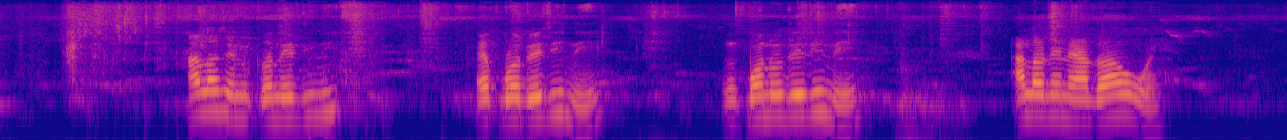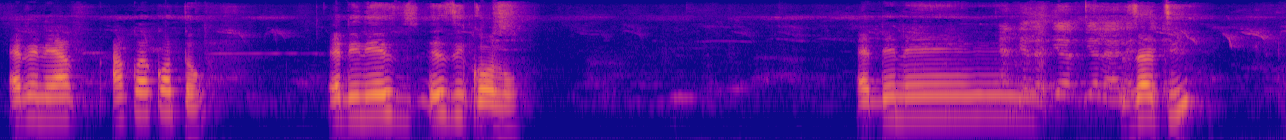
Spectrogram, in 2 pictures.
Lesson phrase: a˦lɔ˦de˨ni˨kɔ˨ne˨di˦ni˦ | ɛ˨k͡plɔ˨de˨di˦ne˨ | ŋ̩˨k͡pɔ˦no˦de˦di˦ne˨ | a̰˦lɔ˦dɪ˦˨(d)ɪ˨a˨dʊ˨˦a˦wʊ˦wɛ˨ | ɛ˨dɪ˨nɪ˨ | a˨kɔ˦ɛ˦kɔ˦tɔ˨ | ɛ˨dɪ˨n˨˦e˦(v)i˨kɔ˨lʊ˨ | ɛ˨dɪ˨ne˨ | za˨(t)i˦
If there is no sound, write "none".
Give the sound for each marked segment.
n, z, t

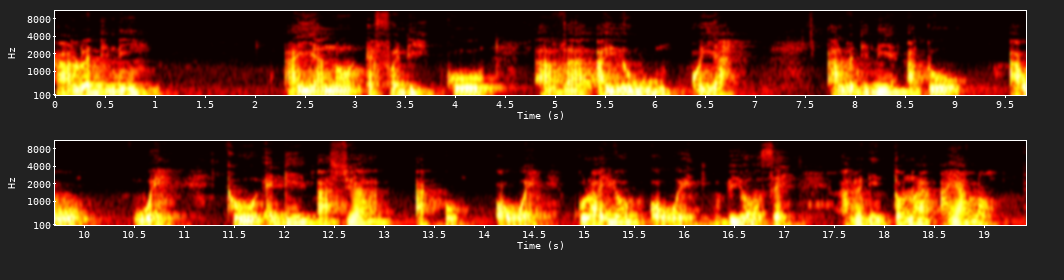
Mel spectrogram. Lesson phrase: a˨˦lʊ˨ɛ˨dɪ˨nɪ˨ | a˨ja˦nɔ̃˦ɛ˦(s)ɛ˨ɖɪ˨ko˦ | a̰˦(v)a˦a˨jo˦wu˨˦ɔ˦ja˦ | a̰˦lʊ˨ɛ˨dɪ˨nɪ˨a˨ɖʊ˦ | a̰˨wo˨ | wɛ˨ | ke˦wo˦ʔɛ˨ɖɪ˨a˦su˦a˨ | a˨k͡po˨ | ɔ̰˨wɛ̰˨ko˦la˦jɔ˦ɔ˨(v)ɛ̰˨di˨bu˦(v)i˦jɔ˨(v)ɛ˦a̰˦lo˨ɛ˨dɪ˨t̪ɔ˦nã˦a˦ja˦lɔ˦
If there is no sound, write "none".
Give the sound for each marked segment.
f, v, w, b, z

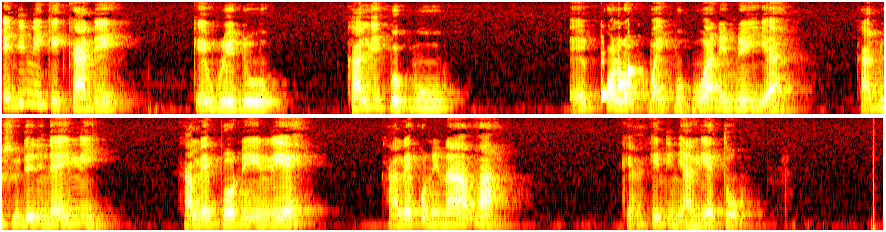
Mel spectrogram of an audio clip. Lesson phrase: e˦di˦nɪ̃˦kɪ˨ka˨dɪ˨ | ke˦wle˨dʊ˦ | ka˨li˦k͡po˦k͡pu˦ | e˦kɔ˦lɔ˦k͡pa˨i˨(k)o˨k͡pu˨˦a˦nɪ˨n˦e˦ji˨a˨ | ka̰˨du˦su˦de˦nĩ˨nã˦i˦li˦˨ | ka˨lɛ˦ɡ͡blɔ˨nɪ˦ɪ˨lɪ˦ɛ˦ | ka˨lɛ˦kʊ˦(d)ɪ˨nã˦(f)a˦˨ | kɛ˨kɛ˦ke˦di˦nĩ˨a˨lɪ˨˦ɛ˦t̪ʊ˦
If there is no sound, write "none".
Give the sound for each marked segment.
k͡p, n, v

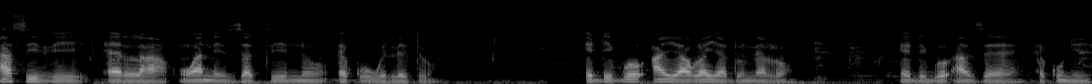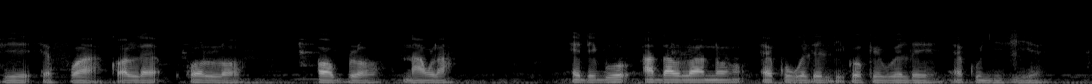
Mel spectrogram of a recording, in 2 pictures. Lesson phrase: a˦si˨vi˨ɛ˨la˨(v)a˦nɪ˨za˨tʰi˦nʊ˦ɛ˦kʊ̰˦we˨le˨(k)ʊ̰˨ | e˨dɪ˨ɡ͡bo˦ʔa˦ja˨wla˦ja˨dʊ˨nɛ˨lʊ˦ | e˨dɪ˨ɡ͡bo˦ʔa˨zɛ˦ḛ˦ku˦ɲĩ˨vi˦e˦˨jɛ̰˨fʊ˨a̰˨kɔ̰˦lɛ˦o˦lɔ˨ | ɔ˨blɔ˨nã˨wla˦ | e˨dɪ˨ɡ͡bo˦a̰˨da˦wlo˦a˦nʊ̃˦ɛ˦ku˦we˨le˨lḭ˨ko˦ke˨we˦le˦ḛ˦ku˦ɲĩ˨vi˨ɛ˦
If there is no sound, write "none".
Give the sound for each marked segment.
w, t

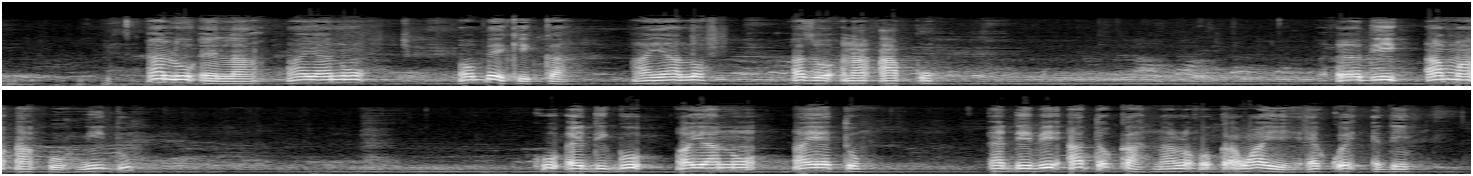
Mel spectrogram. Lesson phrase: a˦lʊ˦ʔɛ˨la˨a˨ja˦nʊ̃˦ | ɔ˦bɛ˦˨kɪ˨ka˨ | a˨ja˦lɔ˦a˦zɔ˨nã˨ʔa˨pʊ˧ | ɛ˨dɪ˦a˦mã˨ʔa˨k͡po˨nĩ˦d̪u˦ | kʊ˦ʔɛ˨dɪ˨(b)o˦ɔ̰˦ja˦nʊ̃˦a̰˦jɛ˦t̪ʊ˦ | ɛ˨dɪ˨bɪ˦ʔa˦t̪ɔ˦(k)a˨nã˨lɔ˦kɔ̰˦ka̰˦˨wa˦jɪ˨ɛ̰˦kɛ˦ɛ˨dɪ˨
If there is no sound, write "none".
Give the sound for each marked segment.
ɡ͡b, k

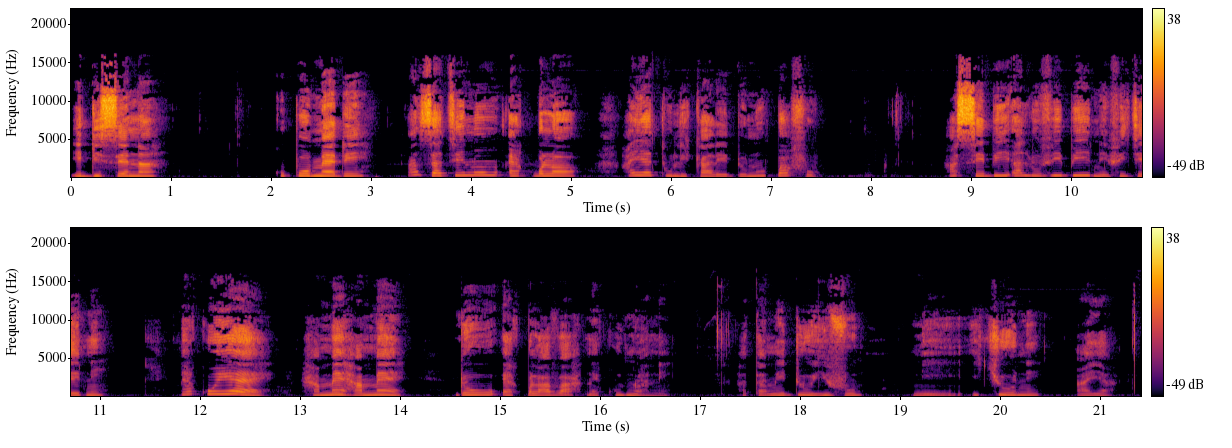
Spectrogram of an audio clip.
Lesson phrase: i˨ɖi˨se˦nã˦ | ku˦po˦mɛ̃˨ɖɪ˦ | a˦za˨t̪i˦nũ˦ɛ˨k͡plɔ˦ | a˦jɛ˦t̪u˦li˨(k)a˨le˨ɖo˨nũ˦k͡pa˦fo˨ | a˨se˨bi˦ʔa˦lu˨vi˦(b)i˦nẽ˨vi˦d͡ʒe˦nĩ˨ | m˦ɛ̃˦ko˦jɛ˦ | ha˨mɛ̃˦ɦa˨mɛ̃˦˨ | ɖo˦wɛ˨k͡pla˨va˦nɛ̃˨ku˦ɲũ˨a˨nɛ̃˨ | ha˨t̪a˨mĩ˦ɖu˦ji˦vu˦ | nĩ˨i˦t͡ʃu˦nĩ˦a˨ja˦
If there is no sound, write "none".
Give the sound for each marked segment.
k, b

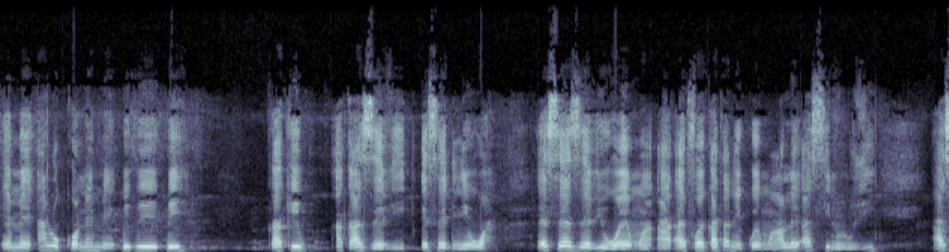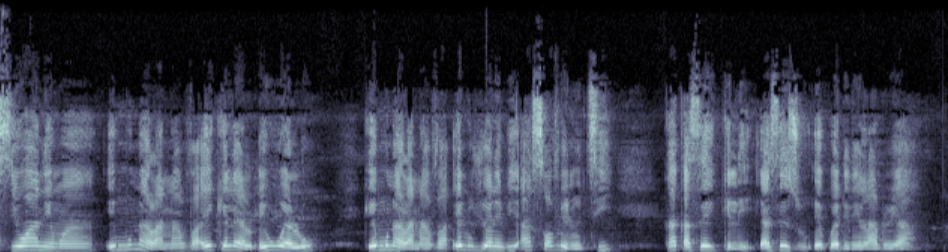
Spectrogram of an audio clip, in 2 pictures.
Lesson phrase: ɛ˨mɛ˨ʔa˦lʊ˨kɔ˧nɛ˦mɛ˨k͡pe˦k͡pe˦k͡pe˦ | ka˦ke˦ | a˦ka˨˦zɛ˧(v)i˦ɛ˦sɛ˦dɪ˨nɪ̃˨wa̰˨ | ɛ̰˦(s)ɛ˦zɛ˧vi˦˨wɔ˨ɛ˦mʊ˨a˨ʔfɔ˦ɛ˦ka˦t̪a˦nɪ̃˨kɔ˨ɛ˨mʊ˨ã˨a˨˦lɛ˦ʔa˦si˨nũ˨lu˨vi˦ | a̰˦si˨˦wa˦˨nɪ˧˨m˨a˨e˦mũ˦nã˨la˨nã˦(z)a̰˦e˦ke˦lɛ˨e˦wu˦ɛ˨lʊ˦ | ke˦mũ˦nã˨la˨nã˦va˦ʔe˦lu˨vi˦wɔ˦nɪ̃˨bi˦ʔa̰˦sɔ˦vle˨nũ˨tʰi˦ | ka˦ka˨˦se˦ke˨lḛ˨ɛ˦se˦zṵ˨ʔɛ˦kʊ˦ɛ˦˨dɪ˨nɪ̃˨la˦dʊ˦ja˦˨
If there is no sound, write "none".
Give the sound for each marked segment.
v, s, v

